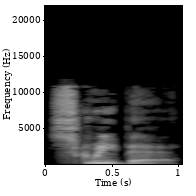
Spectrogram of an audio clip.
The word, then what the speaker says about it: scribe: of scree bow is scree bear with a short e meaning write exclamation point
